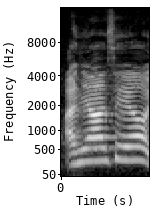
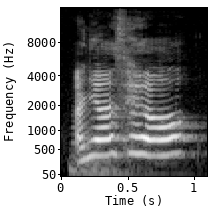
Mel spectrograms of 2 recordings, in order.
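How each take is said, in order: First: It is said in a low, calm, even tone. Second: It is said in a bright, high, lively tone. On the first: The speaker calls it right. "이렇게 좀 톤 다운돼서 좀 차분하게" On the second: The speaker calls it wrong. "이렇게 하지 않잖아요"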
